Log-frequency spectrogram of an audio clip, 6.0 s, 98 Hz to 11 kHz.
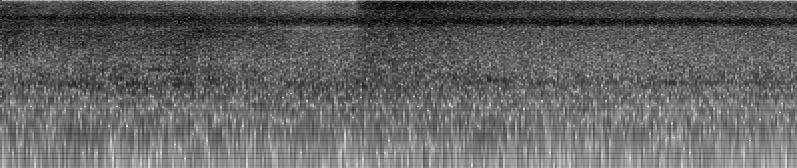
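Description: N700S Shinkansen train running slowly into the platform and braking to a stop: a steady rumble and hiss of wheels and running gear. A thin, high, steady whine comes in about two and a half seconds in.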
